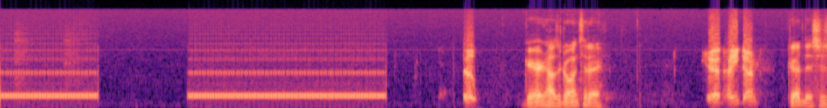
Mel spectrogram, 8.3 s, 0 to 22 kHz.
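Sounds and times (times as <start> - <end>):
electronic telephone dial tone while placing a call: 0.0 - 1.0, 1.9 - 3.9
speech: 5.2 - 6.1, 7.1 - 8.2.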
